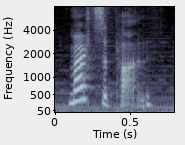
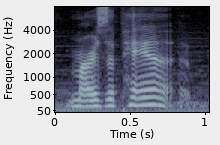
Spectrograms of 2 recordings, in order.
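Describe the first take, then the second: First: The middle consonant sounds like ts. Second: The middle consonant sounds like a plain z. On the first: The speaker calls it wrong. "the German pronunciation put through an American or Canadian accent" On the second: The speaker calls it right. "The English pronunciation of the word"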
